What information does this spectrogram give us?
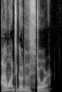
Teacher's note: The words want, go, and store get the spotlight while I, too, and 'the' are just rushed through. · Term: stresstimed language, stress-timed language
